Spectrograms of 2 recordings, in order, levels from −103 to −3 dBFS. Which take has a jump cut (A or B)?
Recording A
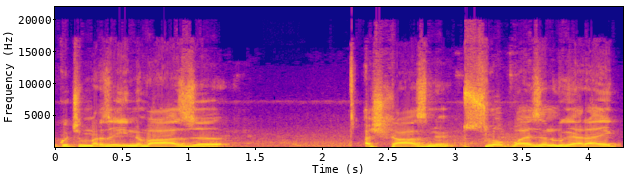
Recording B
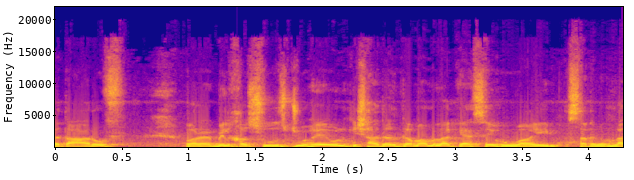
A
